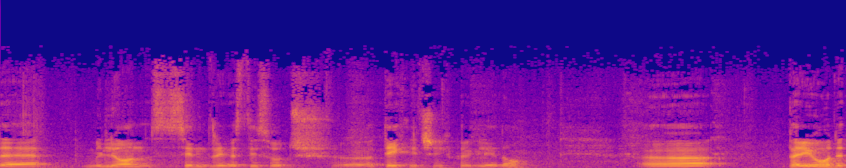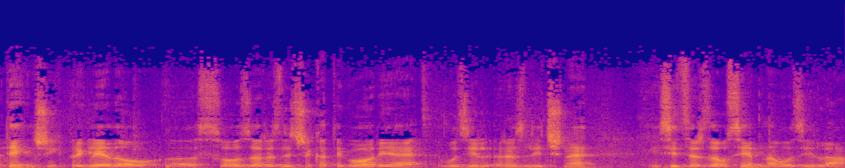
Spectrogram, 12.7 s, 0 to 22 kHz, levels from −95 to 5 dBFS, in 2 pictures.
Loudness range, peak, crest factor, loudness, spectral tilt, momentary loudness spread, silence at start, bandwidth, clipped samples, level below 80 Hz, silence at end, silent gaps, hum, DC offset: 5 LU; -2 dBFS; 22 dB; -23 LUFS; -2.5 dB/octave; 14 LU; 0 s; 16 kHz; under 0.1%; -60 dBFS; 0 s; none; none; under 0.1%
